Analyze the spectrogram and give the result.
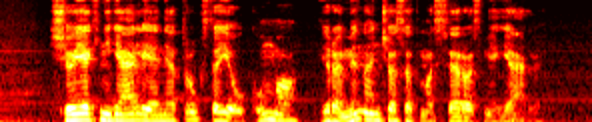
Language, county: Lithuanian, Kaunas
